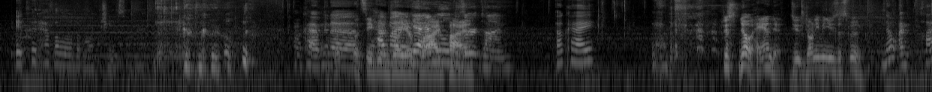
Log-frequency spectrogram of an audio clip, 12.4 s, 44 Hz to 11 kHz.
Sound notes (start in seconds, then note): 2.4 laughs; 8.8 laughs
